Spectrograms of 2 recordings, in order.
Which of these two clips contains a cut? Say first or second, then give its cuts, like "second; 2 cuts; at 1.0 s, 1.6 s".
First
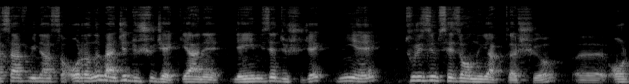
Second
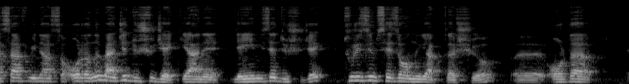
second; 1 cut; at 3.3 s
